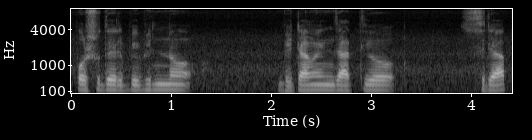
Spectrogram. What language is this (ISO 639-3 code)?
ben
